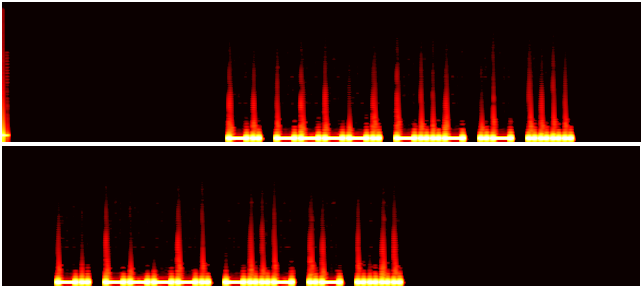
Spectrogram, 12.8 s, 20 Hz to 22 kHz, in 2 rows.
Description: Morse code, heard as a keyed tone, about 20 wpm, 700 Hz. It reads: N9XAH N9XAH
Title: USA Call Signs - 5 Characters - Repeated 2x - 20wpm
